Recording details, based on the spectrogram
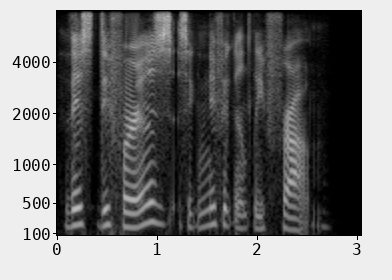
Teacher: in differs, we try to do a buzzing sound in the end instead of a hissing sound, because it's the spelling is letter S, but we try to really showcase a buzzing sound here.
